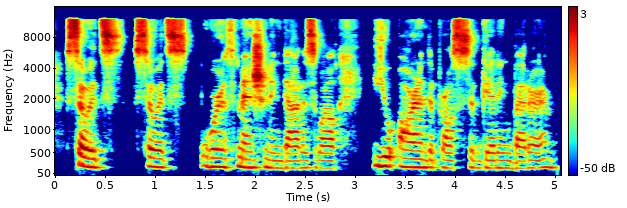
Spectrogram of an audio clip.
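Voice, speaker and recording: Somewhat breathy and dark, mellow in tone, a woman speaks at a moderate pace with a fairly low pitch. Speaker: somatic movement teacher and trainer. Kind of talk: online training session feedback. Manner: animated.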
